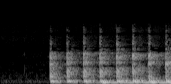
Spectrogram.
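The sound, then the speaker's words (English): Knocking on a door: after a brief quiet, a rapid, even run of about eight loud, solid knocks. “Just knock on the door and go in.”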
